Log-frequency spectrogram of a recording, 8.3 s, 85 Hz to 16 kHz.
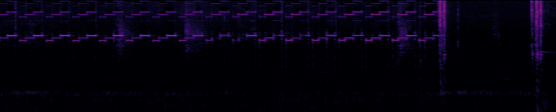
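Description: Peugeot 406 dashboard warning chime: a rapid high-low two-tone beeping that repeats and fades away over several seconds. Two sharp clicks follow near the end, over a faint steady hum.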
